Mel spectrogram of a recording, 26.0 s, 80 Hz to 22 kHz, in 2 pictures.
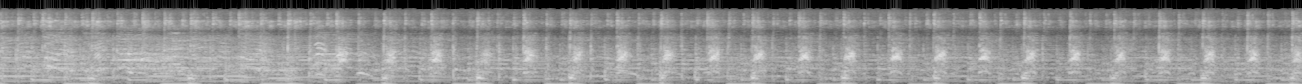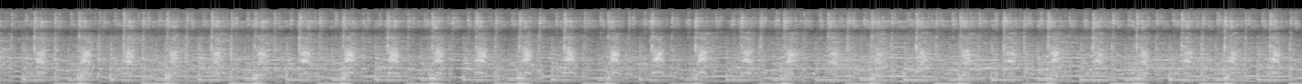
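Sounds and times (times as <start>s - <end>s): drum steady beat: 0.0s - 26.0s
held drone: 0.0s - 26.0s.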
